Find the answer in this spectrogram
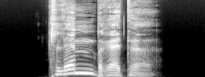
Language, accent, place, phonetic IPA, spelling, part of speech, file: German, Germany, Berlin, [ˈklɛmˌbʁɛtə], Klemmbrette, noun, De-Klemmbrette.ogg
- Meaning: dative singular of Klemmbrett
